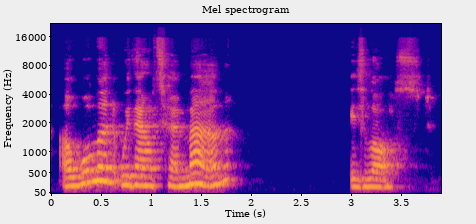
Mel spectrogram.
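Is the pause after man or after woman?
after man. There is a pause after man.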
